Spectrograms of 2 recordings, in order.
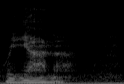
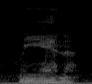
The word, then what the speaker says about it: Rihanna: cover and if we know for years I pronounced it as Rihanna but I saw her in an interview yesterday she was pretty adamant you know about the pronunciation that it's Rihanna so and the cover is Rihanna so let's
